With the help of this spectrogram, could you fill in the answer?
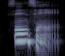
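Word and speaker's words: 先生: 그다음 애가 붙는 장음은 에죠. A라고 뚜박뚜박 있는 경우도 있습니다. 그래서 듣다 보면 A라고 할 때도 있고 에라고 할 때도 있습니다. 센세 센세.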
